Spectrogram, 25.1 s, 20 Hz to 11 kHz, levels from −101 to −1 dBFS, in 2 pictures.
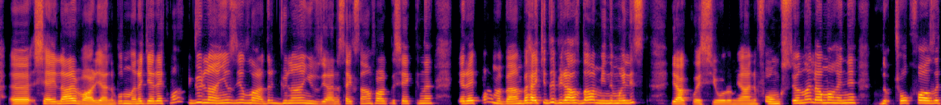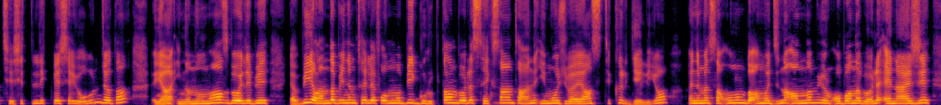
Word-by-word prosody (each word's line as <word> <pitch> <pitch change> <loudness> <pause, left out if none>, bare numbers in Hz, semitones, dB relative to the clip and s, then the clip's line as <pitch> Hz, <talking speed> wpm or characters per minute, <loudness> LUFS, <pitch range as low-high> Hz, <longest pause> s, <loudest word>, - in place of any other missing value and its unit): eee, 205 0 +4
şeyler 230 +3 +3
var, 185 -5 +4
yani, 175 +1 -1
bunlara 230 0 -1
gerek 245 +2 +1
var 325 +4 -6
mı? 420 - -15
Gülen 295 +1 +1
yüz 275 +1 -2
yıllardır 275 -4 -1
gülen 260 +2 -2
yüz, 235 -6 -3
yani, 200 -1 -2
80 235 +2 -4
farklı 245 0 -1
şekline 245 +1 -4 0.3
gerek 255 +3 +3
var 310 - -8
mı? 255 -8 -3
Ben 230 +3 +2
belki 275 0 +4
de 345 - 0
biraz 285 -1 +4
daha 295 +1 +4
minimalist 265 - 0 0.3
yaklaşıyorum, 180 -3 0
yani, 185 +1 0
fonksiyonel 265 - +1
ama, 290 +1 +4
hani, 280 +2 -1 0.3
dı 240 - -3
çok 260 +1 0
fazla 270 -1 +5
çeşitlilik 245 +3 -8
ve 255 - +2
şey 245 -3 -5
olunca 275 +6 -2
da, 325 +4 -1 0.3
ya, 200 +4 +1
inanılmaz, 235 +8 0
böyle, 265 -1 +5
bir, 270 +1 0 0.3
ya, 180 +4 -2
bir 310 +1 +3
anda 270 +1 +4
benim 280 0 0
telefonuma 265 -2 0
bir 280 -4 -2
gruptan, 250 +5 -1
böyle, 270 +1 +3
80 285 +2 -2
tane 260 -1 -1
emoji 245 -2 -3
veya 225 +2 +1
sticker 255 +2 -7
geliyor. 185 - -5 0.3
Hani, 255 +2 0
mesela, 265 0 -1
onun 275 +2 -1
da 270 - +5
amacını 250 +1 -1
anlamıyorum. 260 +1 0
O 245 0 0
bana, 250 0 +2
böyle, 220 +5 0
enerji 245 +2 0
255 Hz, 160 wpm, -23 LUFS, 230-275 Hz, 0.3 s, fazla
